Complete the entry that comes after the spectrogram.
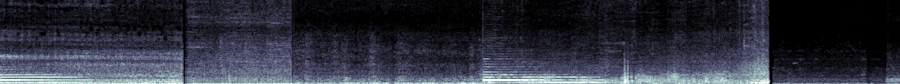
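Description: Diesel freight locomotive sounding its multi-note air horn, a steady chord that stops about a second in and sounds again midway for about a second. Under it are the low running of the engine and the rumble of wagons rolling past. The sound changes abruptly several times as the scene cuts between passes, ending on a quieter, more distant train.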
